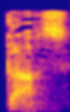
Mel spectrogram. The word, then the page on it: glass: British English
